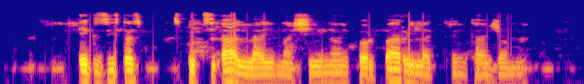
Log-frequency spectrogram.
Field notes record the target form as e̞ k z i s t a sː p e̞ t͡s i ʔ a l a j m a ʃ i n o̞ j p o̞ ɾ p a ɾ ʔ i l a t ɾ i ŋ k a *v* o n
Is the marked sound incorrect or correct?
incorrect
